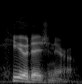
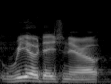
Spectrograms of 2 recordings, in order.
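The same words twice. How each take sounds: First: The R in Rio sounds like an H. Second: The R in Rio is an English R. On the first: "Brazilians would say Rio de Janeiro" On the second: "we say Rio de Janeiro"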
